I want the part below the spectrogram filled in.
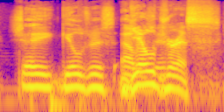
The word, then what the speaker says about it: Shai Gilgeous-Alexander: Shai Gilgeous-Alexander.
